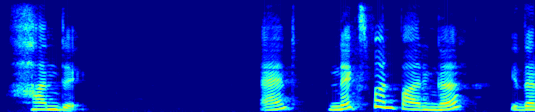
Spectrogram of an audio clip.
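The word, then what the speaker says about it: Hyundai: First one, இதை எத்தனை பேர் ஹியூண்டாயின் ப்ரொனவுன்ஸ் பண்ணிட்டு இருக்கீங்க? This is Hande.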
